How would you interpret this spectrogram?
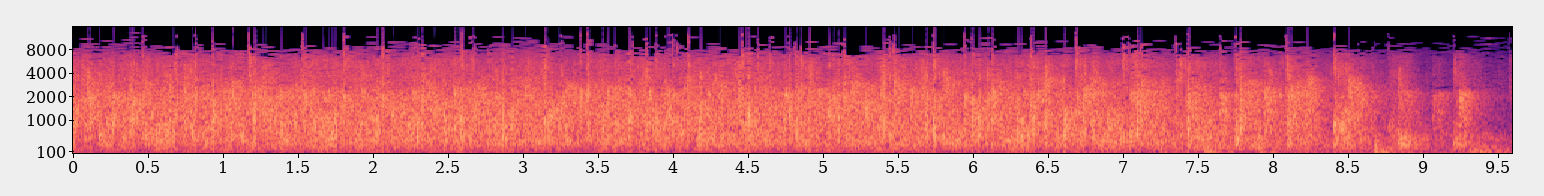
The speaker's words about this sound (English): Members in the audience, these are the men and women that have direct contact with our children that also have served our country. So let's please give them a round of applause.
